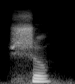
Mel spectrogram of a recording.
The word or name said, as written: hard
